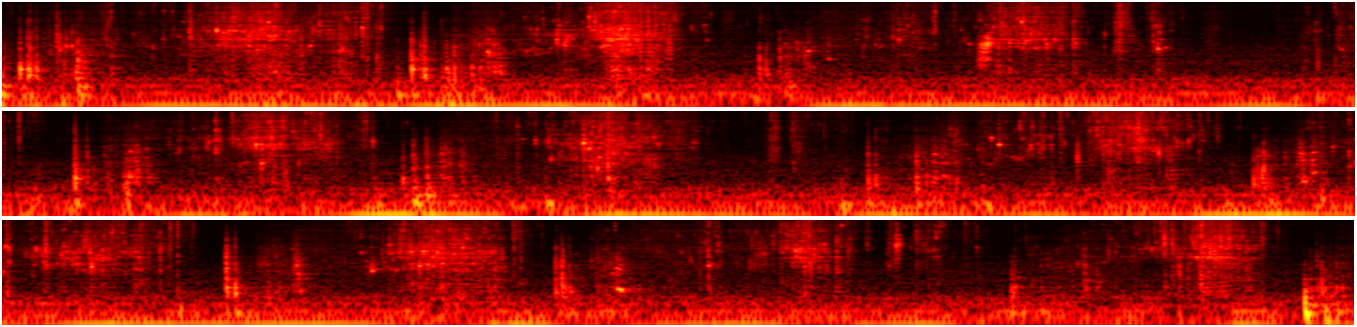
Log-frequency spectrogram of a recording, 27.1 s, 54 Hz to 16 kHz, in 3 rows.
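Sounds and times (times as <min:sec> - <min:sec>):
wet squelching of sponges: 0:00.0 - 0:27.0.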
